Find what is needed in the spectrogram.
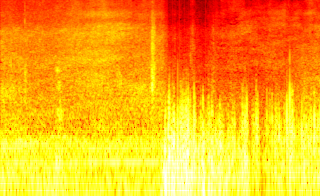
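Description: Car engine running with a steady low hum, then from about two seconds in a louder rough rumble of wind and handling noise on the phone's microphone.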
